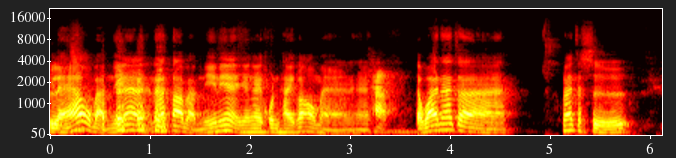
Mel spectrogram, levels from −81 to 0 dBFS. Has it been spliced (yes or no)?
no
